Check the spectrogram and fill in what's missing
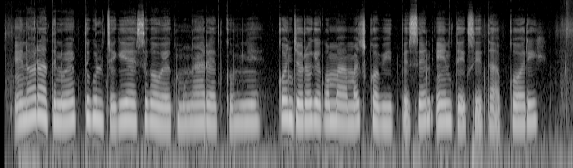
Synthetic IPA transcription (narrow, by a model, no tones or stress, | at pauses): enɔɾatɪnwɛk̚tukult͡ʃekijɛsɪkɔwɛkmuŋaɾɛtkomɲekoɲd͡ʒoɾok̬ekomamat͡ʃkoβit̚pḛsenenteksḛta̰p̚kɔɾi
